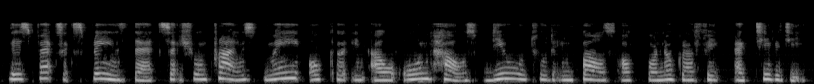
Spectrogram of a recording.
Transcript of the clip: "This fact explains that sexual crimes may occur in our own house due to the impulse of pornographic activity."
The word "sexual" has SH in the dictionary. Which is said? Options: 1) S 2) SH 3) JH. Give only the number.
2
